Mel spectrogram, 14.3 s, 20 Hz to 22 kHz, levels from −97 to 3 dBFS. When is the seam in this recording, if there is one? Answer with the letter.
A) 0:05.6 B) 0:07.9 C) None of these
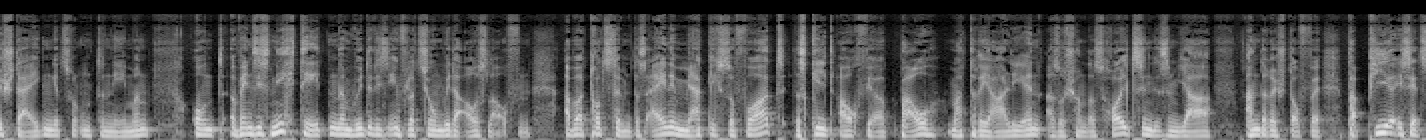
B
